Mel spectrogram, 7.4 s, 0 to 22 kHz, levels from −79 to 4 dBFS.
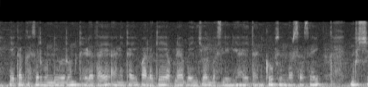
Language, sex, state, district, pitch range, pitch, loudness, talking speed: Marathi, male, Maharashtra, Pune, 110-120 Hz, 110 Hz, -16 LUFS, 170 wpm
